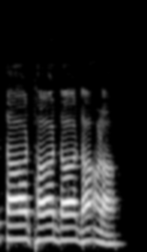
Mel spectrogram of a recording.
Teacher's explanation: मूर्धा मतलब तालु तालु का अग्रभाग, उसमें जब जीभ लगती है उसको कहते हैं मूर्धा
